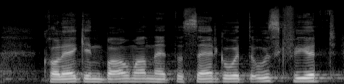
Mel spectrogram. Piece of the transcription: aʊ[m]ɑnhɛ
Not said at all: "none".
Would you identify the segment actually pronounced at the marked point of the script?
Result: m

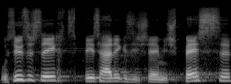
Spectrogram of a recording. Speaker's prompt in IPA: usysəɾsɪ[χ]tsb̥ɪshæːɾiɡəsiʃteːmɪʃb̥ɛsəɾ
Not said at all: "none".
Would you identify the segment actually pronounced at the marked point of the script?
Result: χ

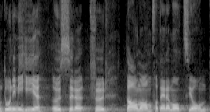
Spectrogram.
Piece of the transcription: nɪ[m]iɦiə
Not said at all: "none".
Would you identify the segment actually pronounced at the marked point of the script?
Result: m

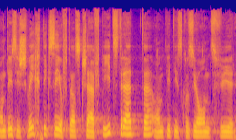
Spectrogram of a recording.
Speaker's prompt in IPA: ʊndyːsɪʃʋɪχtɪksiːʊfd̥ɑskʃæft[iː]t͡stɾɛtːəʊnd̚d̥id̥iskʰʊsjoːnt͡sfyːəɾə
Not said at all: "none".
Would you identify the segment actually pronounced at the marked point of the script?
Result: iː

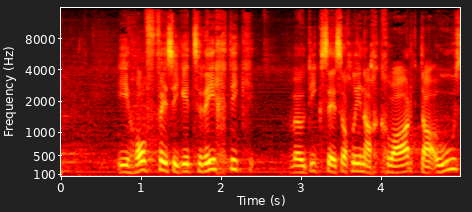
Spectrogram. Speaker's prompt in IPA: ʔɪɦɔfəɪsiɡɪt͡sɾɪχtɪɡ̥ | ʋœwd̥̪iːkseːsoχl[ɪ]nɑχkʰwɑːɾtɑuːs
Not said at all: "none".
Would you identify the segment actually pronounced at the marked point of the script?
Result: i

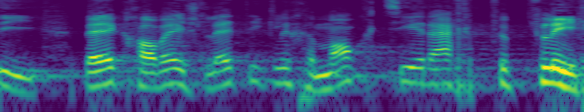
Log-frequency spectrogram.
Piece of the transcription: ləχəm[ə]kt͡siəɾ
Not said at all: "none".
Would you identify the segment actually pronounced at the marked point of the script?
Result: ɑ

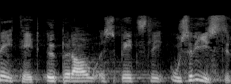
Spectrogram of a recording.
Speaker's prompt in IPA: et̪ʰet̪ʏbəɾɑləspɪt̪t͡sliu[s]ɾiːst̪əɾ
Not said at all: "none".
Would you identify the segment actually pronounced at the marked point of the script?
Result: s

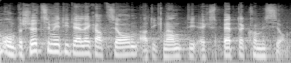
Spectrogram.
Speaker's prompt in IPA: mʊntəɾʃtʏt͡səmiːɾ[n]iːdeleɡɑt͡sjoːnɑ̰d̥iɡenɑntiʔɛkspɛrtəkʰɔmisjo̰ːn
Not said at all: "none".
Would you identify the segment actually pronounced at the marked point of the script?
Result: d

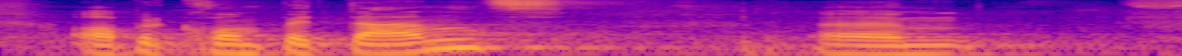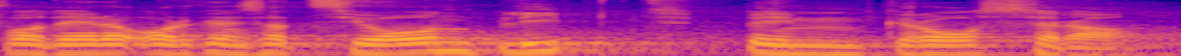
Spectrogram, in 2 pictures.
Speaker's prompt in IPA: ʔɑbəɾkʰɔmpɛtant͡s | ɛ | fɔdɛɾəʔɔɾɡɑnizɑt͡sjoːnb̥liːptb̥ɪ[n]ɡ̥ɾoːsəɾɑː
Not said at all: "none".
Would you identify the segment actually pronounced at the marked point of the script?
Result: m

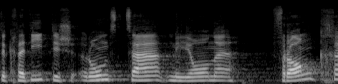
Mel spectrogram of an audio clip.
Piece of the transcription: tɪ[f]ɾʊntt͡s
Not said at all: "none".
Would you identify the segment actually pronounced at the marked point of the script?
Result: ʃ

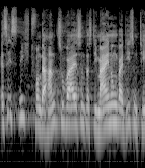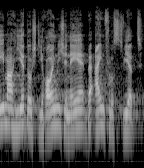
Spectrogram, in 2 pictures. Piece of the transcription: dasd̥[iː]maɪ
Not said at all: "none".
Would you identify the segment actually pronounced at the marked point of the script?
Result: iː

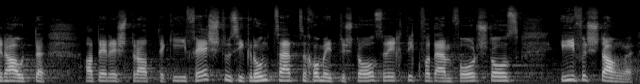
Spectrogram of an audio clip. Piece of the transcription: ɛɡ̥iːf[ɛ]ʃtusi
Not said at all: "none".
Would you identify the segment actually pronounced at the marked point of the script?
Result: ɛ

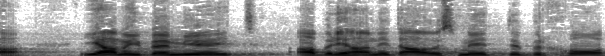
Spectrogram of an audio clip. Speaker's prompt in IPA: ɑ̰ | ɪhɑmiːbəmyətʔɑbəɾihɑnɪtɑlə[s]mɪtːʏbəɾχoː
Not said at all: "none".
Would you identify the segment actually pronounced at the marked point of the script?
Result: s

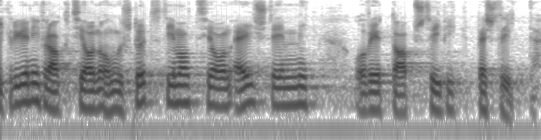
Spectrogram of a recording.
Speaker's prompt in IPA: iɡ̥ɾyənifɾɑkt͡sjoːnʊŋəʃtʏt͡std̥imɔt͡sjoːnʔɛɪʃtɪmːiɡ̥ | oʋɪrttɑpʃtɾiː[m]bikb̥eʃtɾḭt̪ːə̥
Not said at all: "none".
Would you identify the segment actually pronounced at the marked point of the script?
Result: none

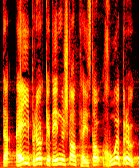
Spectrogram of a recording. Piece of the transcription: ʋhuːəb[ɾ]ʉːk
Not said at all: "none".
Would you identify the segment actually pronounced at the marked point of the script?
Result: ɾ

